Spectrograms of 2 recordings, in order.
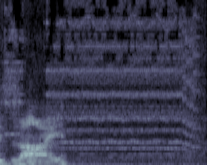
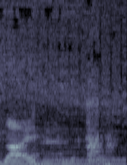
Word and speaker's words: xi: We have White Peak by Zai. That's how it's pronounced, actually. It's Zai.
